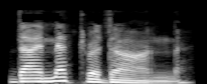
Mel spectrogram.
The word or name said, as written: dimetrodon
